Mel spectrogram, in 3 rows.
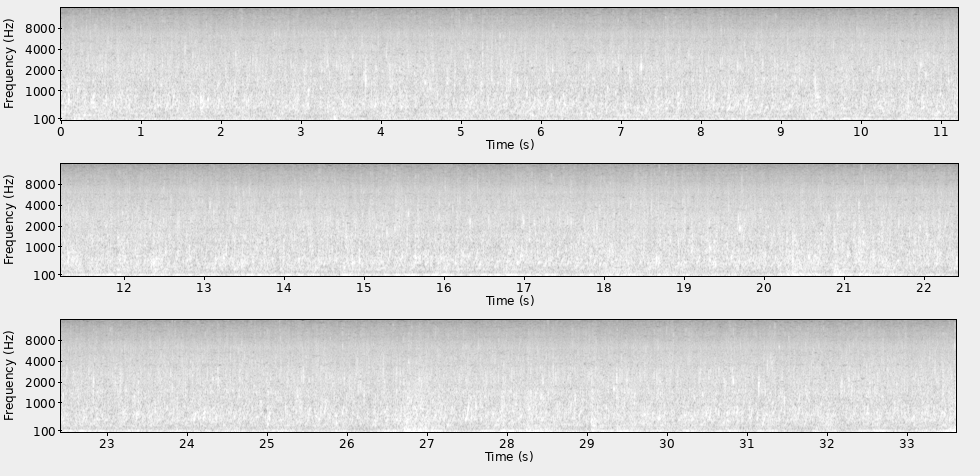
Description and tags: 080910 01 water river
river over cascade small waterfall
river, water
